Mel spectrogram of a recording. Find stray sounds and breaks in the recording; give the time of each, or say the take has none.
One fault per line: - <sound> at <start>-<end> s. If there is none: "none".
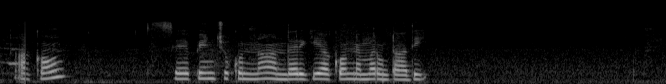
none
